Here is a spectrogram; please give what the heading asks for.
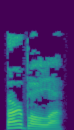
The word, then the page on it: barbola: British English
